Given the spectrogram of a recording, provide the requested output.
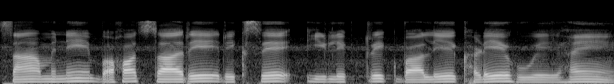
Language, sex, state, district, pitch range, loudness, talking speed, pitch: Hindi, male, Madhya Pradesh, Umaria, 115-135 Hz, -17 LUFS, 90 wpm, 125 Hz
